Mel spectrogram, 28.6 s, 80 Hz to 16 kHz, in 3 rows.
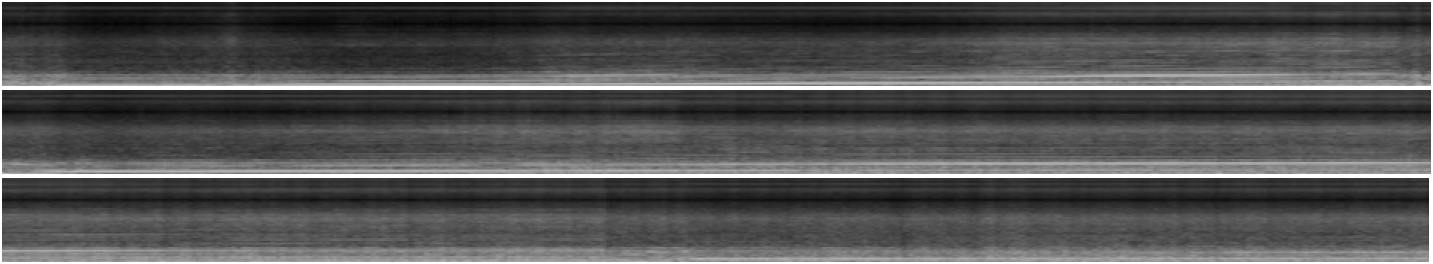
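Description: BMW E30 race car's straight-six heard from inside the cabin under full throttle. The engine pitch rises steadily, drops sharply at an upshift after about nine seconds, climbs slowly for a long stretch, then eases off near the end. Road and tyre noise run underneath.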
